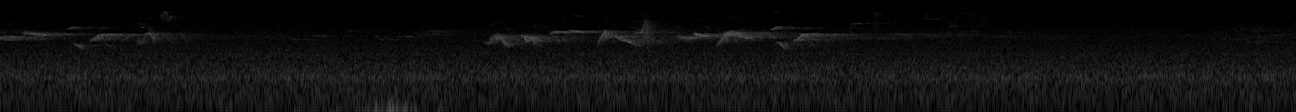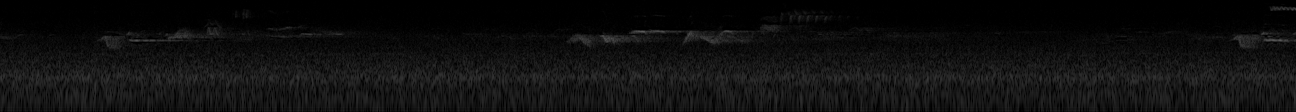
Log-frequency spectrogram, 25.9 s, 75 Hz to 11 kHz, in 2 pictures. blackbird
24.7 25.9

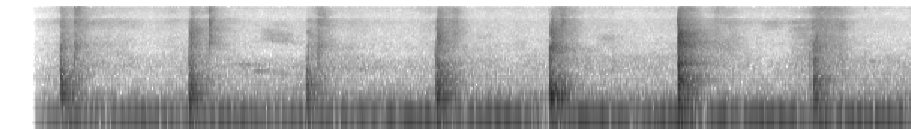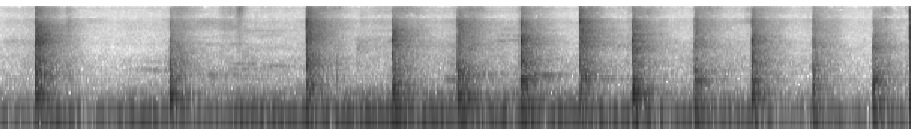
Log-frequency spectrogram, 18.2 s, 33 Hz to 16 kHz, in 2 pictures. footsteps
6.7 10.0

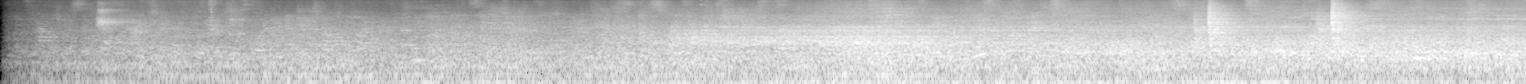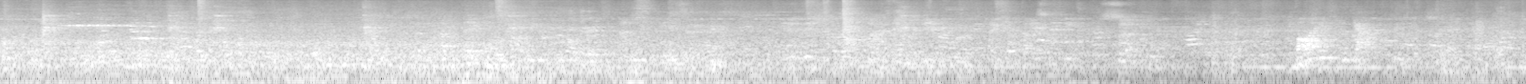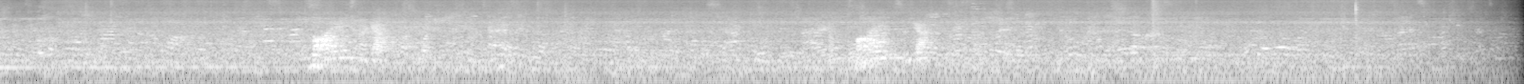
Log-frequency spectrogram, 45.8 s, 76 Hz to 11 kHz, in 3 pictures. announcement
13.8 45.4

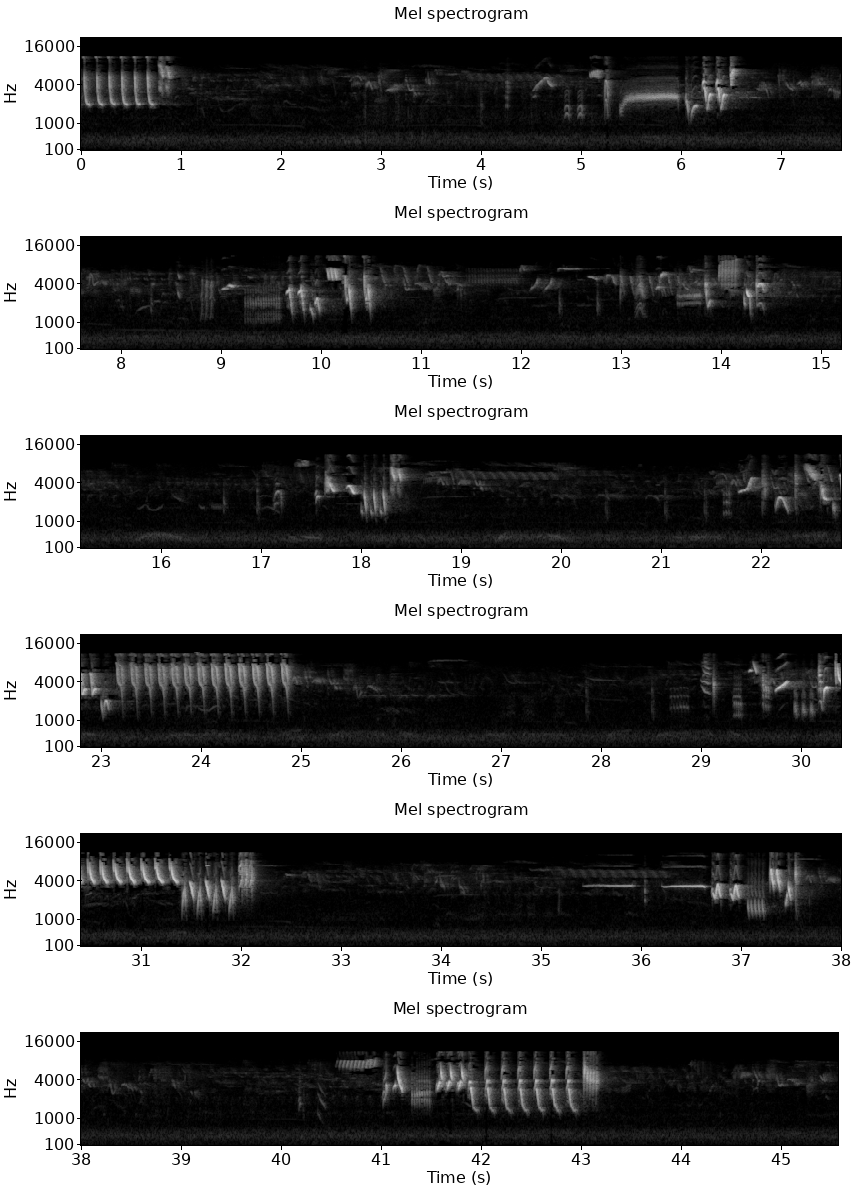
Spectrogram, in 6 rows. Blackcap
0.0 1.0, 2.8 6.7, 7.4 11.3, 16.6 18.5, 21.0 25.6, 28.8 32.3, 33.8 39.1, 40.1 43.3

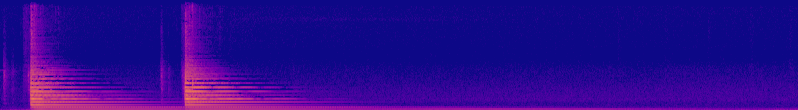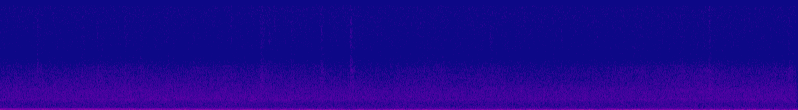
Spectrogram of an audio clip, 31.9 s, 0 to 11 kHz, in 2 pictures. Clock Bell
0.6 12.7

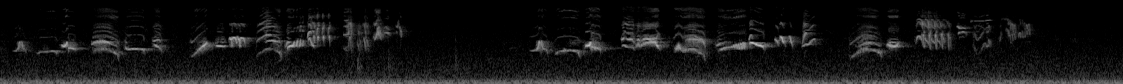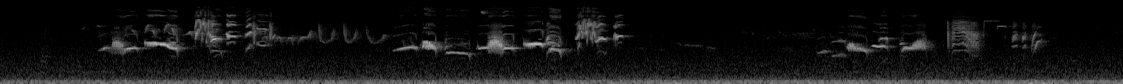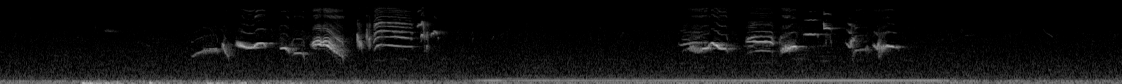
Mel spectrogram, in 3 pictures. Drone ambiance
10.9 33.6

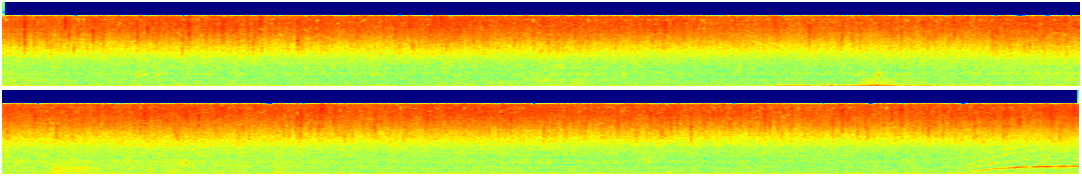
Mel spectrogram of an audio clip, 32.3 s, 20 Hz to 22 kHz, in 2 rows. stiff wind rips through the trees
30.2 32.3

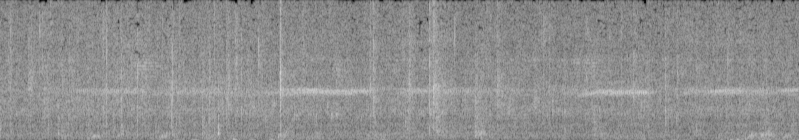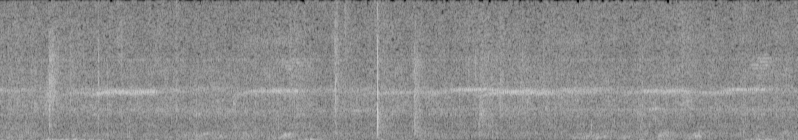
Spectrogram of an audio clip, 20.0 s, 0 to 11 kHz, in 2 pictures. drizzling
8.3 15.8, 16.8 19.9

